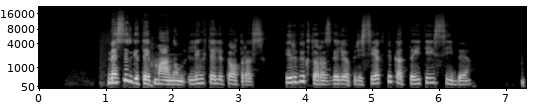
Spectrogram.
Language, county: Lithuanian, Kaunas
